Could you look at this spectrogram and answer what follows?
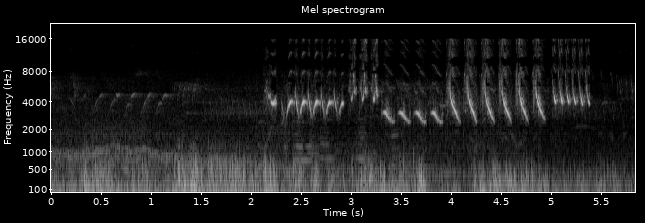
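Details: European goldfinch mule in song, opening with soft high twitters, then loud rapid series of bright downslurred whistles around three times a second, interrupted by brief buzzy rattles, over a faint low room rumble.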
